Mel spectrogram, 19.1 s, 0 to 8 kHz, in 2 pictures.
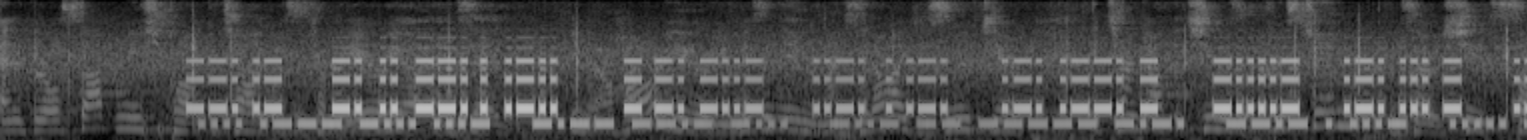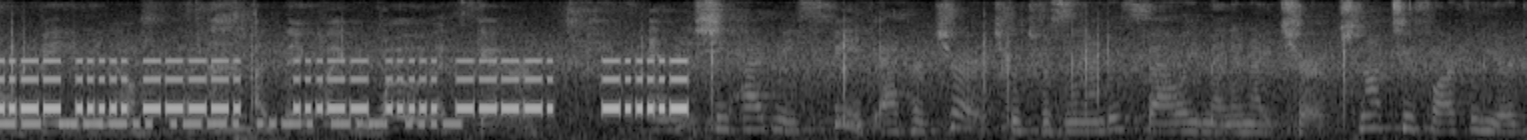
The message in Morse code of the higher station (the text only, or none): GA NIGEL TNX FER RPT - RST 359 359 -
